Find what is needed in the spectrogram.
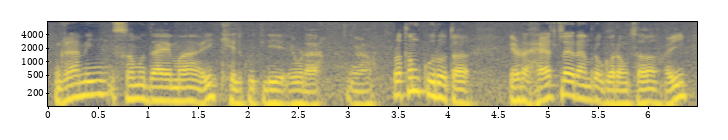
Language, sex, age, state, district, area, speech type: Nepali, male, 45-60, West Bengal, Kalimpong, rural, spontaneous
